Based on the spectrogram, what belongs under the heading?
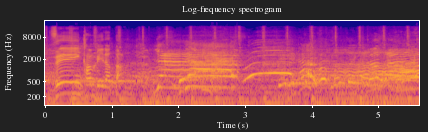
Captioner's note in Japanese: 歓喜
